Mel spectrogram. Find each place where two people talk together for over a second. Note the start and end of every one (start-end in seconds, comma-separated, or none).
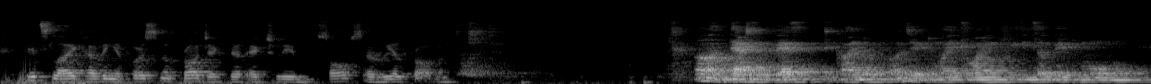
none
